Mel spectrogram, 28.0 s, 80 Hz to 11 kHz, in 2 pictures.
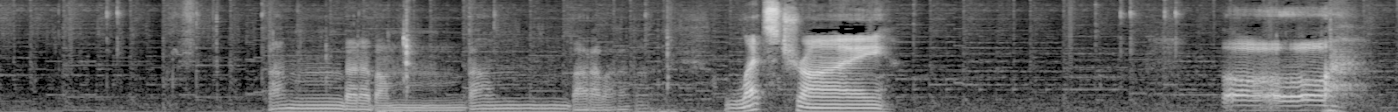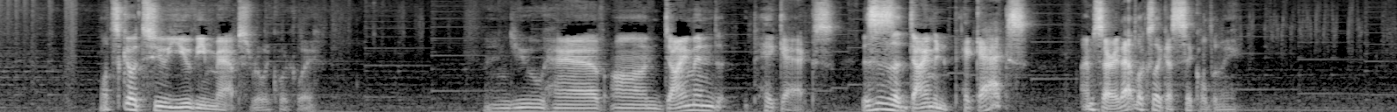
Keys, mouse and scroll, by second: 0.1-0.5 scroll up 4, 1.1 right click, 3.9 ctrl+l, 6.5 c, 11.7 right click, 13.3 Tab, 15.3 click, 25.0 scroll down 6.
